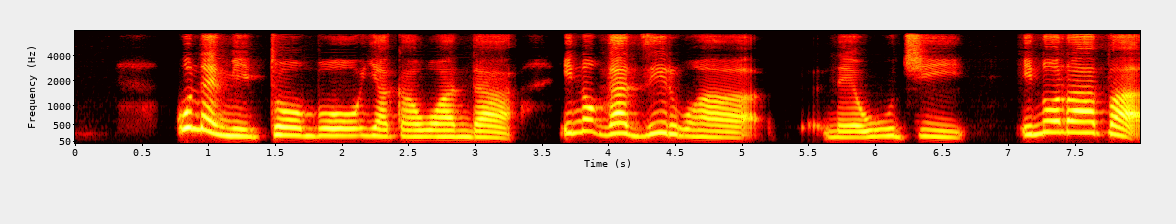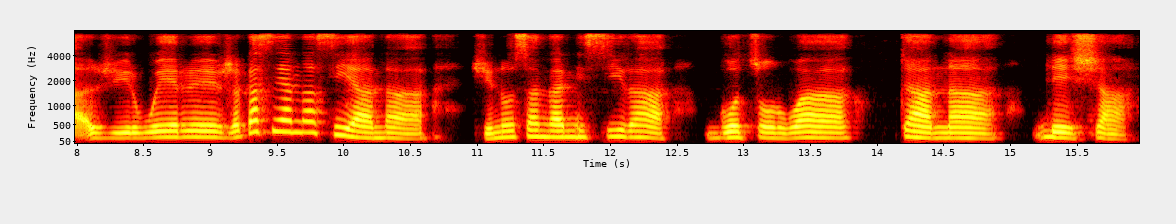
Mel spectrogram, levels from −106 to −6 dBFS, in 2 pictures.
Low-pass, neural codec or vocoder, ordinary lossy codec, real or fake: 7.2 kHz; codec, 16 kHz, 0.9 kbps, LongCat-Audio-Codec; AAC, 48 kbps; fake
